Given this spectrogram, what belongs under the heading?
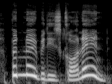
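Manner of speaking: high, loud outraged shout; shouting crowd. Acted. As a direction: yell it at the locked gates. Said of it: "the people shouted".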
